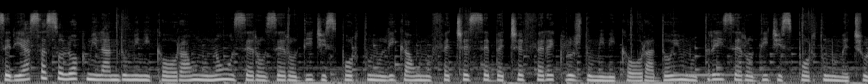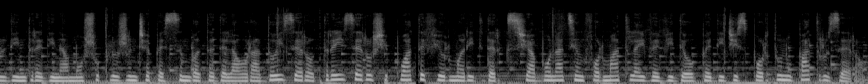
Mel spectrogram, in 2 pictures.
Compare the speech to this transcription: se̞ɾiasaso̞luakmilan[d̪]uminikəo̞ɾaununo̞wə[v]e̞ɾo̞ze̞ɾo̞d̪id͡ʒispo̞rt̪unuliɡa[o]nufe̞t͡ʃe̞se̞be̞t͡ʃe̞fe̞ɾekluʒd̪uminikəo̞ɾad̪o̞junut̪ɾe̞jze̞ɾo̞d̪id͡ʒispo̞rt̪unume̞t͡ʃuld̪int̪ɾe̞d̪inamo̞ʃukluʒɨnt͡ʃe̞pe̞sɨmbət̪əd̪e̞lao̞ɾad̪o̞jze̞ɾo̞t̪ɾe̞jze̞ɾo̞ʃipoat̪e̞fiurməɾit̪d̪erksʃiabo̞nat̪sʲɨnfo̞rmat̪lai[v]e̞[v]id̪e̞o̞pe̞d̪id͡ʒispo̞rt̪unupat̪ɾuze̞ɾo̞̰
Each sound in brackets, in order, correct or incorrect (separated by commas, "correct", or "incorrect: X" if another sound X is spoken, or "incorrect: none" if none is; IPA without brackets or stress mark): correct, incorrect: z, incorrect: u, correct, correct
